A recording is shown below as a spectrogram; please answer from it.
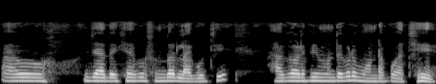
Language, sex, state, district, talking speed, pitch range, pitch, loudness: Odia, male, Odisha, Malkangiri, 150 wpm, 155-165 Hz, 165 Hz, -17 LUFS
